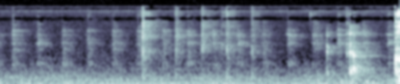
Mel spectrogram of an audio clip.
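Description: Scattered light clicks and taps of metal salad tongs handled against dishware, over a steady low room hum.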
